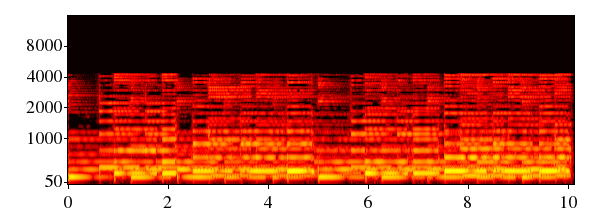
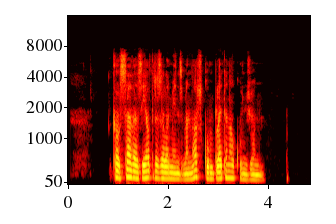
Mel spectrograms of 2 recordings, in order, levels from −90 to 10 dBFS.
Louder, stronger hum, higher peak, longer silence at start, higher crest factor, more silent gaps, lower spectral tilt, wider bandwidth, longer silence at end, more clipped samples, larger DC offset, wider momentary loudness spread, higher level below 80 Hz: second, -23 LUFS vs -19 LUFS; neither; second, -10 dBFS vs -2 dBFS; second, 0 s vs 0.9 s; about the same, 14 dB vs 18 dB; neither; first, -10.5 dB/octave vs -6.5 dB/octave; second, 4.5 kHz vs 7.4 kHz; second, 0.05 s vs 0.95 s; neither; neither; about the same, 7 LU vs 8 LU; second, -64 dBFS vs -58 dBFS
